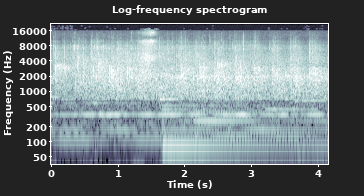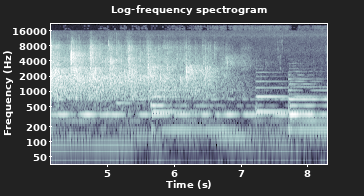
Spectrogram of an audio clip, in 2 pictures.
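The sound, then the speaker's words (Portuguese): An audience claps steadily in applause to the Lord, a dense, sustained wash of clapping while sustained organ or keyboard chords play underneath, the clapping thinning slightly toward the end as the music shifts. “Aplauda ao Senhor, porque Ele é bom.”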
